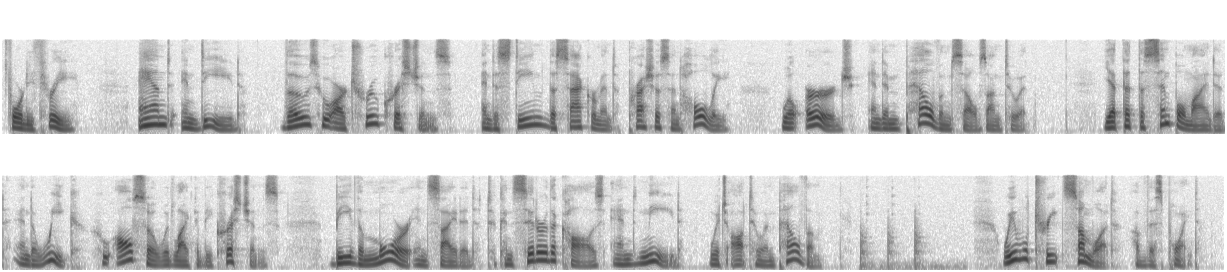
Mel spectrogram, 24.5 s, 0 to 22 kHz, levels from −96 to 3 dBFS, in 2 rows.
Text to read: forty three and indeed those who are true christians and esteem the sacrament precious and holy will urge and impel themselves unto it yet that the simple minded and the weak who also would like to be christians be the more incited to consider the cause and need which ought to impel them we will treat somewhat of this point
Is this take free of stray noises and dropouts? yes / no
no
